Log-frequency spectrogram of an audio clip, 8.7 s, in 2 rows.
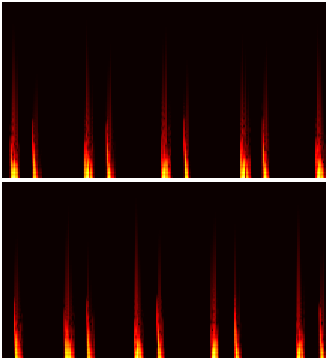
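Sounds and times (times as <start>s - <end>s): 
heartbeat: 0.1s - 0.5s, 1.1s - 1.5s, 2.1s - 2.5s, 3.2s - 3.6s, 4.2s - 6.5s, 7.1s - 7.5s, 8.2s - 8.6s.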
